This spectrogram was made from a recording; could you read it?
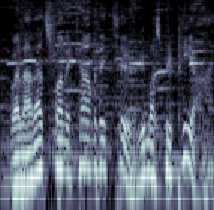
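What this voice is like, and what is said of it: Crooner voice popping P's and B's. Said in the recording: “I sound like my dad ... I like to do the ba-ba-ba-ba-ba-ba thing, popping the P's and B's and things like that. My dad did that.”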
